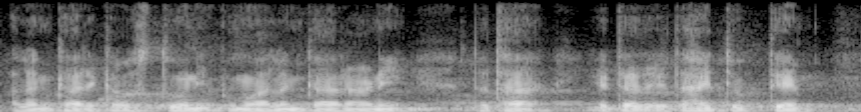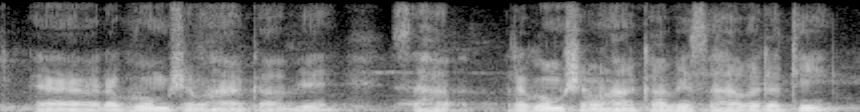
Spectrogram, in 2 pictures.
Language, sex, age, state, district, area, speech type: Sanskrit, male, 30-45, Karnataka, Raichur, rural, spontaneous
